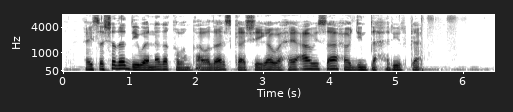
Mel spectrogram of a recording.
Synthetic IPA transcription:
hɛjsɐʃɐðɐd̪iːwaːnɐðɐqɑwɐɴqɑːwɐðɐɪskʰaːʃɛːɣɐwɑħɑjʕɑːwɪsaːħɔːt͡ʃɪnt̪ʰɐħɑɾiːrkʰɐ̰

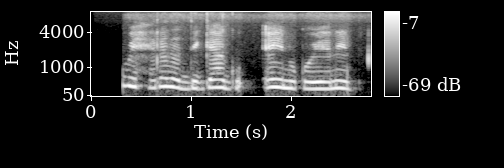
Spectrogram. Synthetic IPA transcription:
wiːħɛɾɐðɐd̪ɪɡaːɡʊ | ɛjnɔqɔːjɐnɛːn

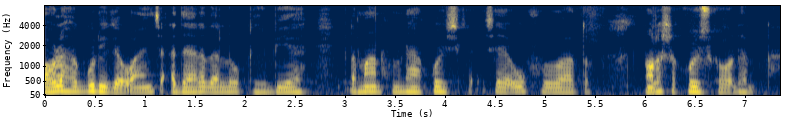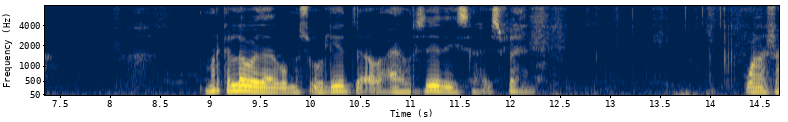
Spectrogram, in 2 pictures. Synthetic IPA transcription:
ħɑwlɐɦɐɡʊɾɪɣɐwʔɑ̰ːɪnt̪ʰɛʕɑd̪aːlɐðɐlɔːqijβɪjaːɖɐmaːnħʊbnɐɦɐqɔjskʰɐsɪɛjʊɣʊfʊðaːt̪ʰɔ | nɔlɔʃɐqɔjskʰɐɔːɖɐn | mɐrkʰɐlɐwɐðaːɣɔmɐsʔuːlɪjɐd̪ɐ̰wɑ̰ħɑjhɔrs̬ɛːðɛjsaːɪsfɛħɪn | wɑlɐʃ

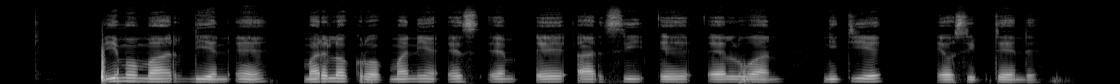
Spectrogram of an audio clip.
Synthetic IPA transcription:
pimomardiɛnɛ | maɾɛlɔkɾwɔkmanɪɛɛsɛm | earsieɛlwanː | itje | eosiptende

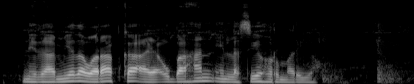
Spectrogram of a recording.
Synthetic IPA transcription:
nɪðaːmjɐðɐwɐɾaːbkʰɐːjaːʊbaːɦɐnɪnlɐsiːɦɔrmɐɾɪjɔ

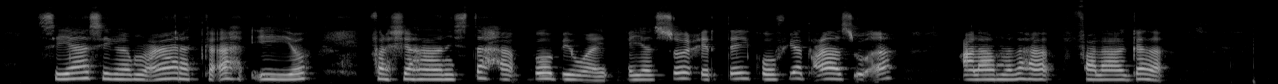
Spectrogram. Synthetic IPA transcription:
sɪjaːsɪɣɐmʊʕɑːɾɐd̪kʰɐ̰ʔɐhijɔ | fɐrʃɐɦaːnɪst̪ʰɐhɐb̥ɔːbɪwajn | ɐjaːsɔːħɪrt̪ʰɛjkʰɔːfjɐd̪ʕɑːsʊʔɐh | ʕɑlaːmɐðɐɦɐ | fɐlaːɣɐðɐ

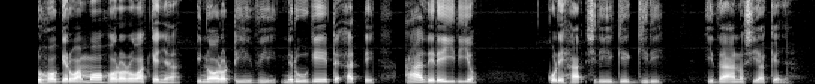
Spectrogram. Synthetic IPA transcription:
doɦɔɡɛɾwamɔːɦɔɾɔɾwakɛɲa | inɔɾɔtivineɾuɣeːtɛʔate | aðeɾeiɾiɔ | koɾeɦaɕiɾiːɡeɡiɾiː | ðaːnɔɕiakɛɲa̰

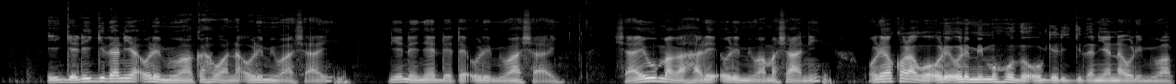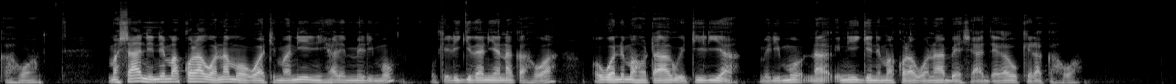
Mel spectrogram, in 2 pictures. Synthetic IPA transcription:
iɡeɾiɡiðania̰ʔoɾemiwakaɦoana̰ʔoɾemiwaʃa̰i | nieneɲɛdɛtɛ̰ʔoɾemiwaʃai | ʃaiumaɣaɦaɾeʔoɾemiwamaʃani | oɾeɔkɔɾaɣɔʔoɾeoɾemimoɦoðo̰ʔoɡeɾiːɡiðanianaoɾemiwakaɦoa | maʃaninemakɔɾaɣwɔnamɔɣwatimaniniɦaɾemeɾimo | okeɾiːɡiðanianakaɦoa | o̰ɣwɔnemaɦɔtaːɣwetiɾia | meɾimona̰niːɡenemakɔɾaɣwɔnabɛʃa̰d͡ʑɛɣaɣokeɾakaɦoa

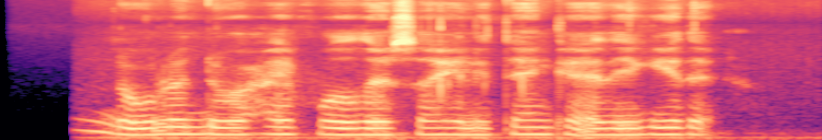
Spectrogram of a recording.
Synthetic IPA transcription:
d̪ɔwlɐd̪ʊwɑħɑjfʊðʊðɛjsaːhɪlɪt̪ʰaːŋkʰɐɐðɛːɣjɐðɐ

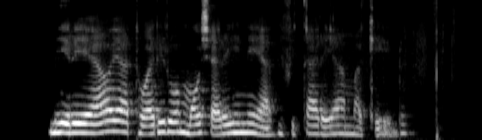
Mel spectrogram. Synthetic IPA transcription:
meɾejaɔjatwaɾiɾwɔmɔʃaɾɛinɛjaðifitaɾɛjamakḛdɔ

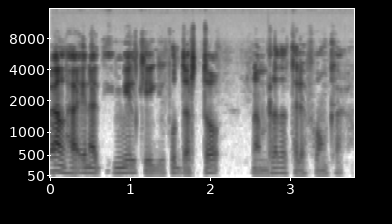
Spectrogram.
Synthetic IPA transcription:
laːnlɐɦaːʔɪnaːd̪iːmɛːlkʰɛjɣiːkʰʊd̪ɐrt̪ʰɔ | nɐmrɐðɐt̪ʰɛlɛːfɔːŋkʰɐ

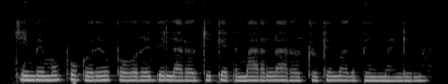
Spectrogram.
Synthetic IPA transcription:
t͡ʃimbemopoɡoɾeopoɡoɾed̪ɪlaɾɔtiketmaɾrlaɾɔtukemaɡpiɲmaŋɡɪma

